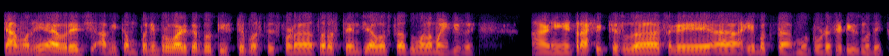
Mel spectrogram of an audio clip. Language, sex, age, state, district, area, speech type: Marathi, male, 18-30, Maharashtra, Kolhapur, urban, conversation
